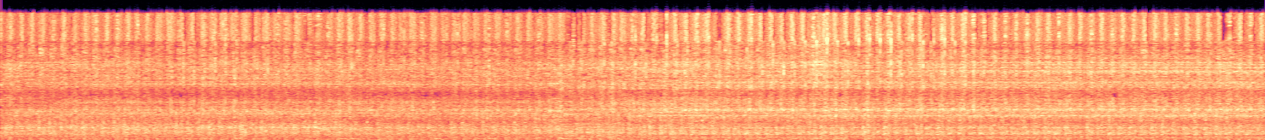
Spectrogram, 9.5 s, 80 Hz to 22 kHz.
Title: Weird engine sound Honda Supra GTR 150 please send help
